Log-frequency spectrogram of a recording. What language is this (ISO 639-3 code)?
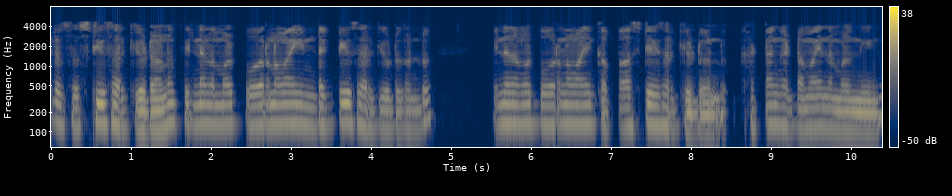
mal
